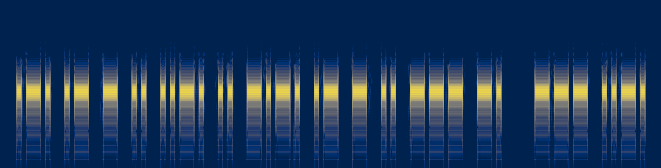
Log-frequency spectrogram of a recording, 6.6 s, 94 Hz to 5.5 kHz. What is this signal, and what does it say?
Morse code, heard as a keyed tone, about 25 wpm, 600 Hz. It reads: RATIFICATION OF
